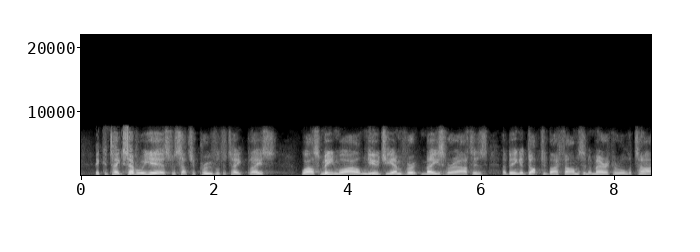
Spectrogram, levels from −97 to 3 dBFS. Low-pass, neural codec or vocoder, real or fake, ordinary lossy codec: 7.2 kHz; none; real; Opus, 16 kbps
